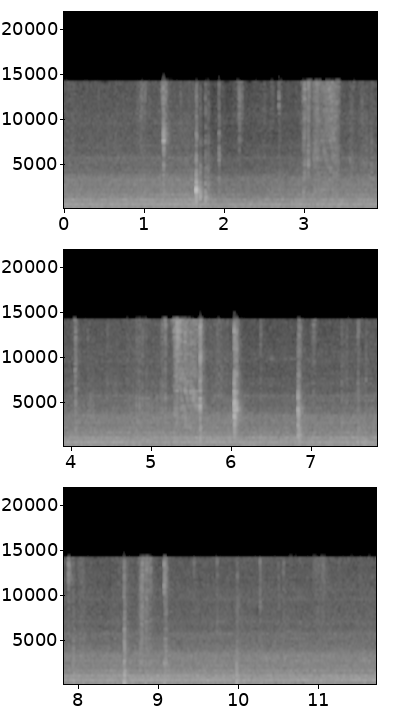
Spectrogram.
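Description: Spice shakers being handled and shaken over a glass bowl of meat: a few light clicks of caps and bottles, and two short hissing rattles of dry seasoning being shaken out, over a steady background hum.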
